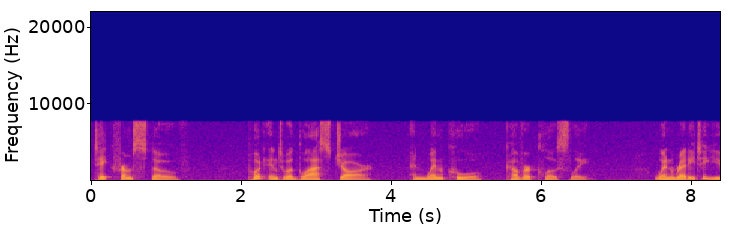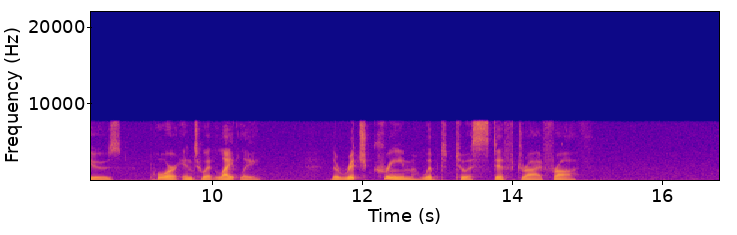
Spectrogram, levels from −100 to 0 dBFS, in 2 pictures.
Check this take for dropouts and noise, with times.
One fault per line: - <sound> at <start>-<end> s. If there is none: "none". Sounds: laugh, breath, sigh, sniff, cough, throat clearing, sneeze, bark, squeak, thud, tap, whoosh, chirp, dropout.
none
